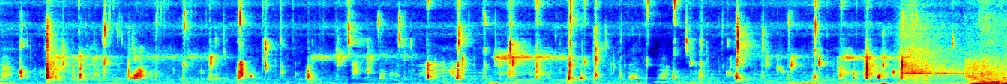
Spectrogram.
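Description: A cat eating homemade wet cat food, wet chomping and smacking bites in a quick irregular rhythm, close up and moist, continuing steadily throughout.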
